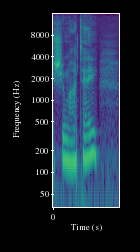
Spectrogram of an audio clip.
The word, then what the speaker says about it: Shumate: Shumate. No, not Shumate. It's Shumate. spelled, you could pronounce it Shumate, but that would be wrong.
